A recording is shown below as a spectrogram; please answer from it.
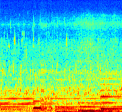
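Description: Slow, soft piano music of long held notes, over a light trickle of water splashing from bamboo fountain spouts into a basin.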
